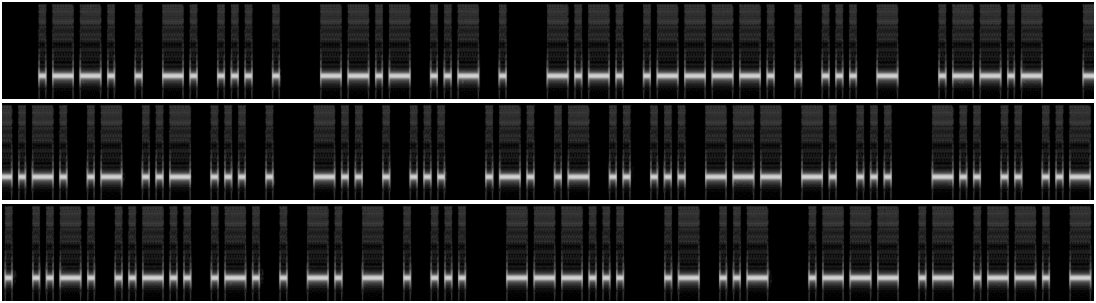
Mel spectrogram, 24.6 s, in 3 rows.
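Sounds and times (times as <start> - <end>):
morse code plain French text at 22 words per minute: 0.3 - 24.5.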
